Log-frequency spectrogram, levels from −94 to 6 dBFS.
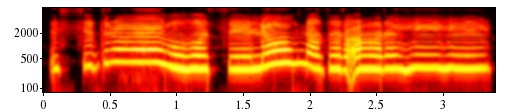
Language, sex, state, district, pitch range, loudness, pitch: Hindi, female, Madhya Pradesh, Bhopal, 295-350 Hz, -14 LUFS, 300 Hz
